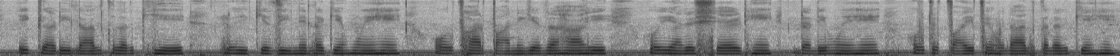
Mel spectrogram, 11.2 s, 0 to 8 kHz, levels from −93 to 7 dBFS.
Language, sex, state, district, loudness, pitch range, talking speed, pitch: Hindi, female, Bihar, Saran, -13 LUFS, 150-155 Hz, 185 wpm, 155 Hz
